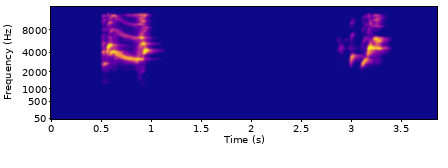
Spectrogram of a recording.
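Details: European goldfinch singing the Abou Khalil song style, used for teaching chicks: two short, high twittering phrases of slurred, falling notes, about two seconds apart, with silence between and no other sounds.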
